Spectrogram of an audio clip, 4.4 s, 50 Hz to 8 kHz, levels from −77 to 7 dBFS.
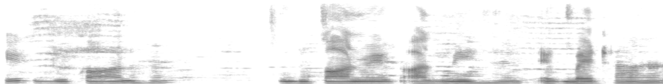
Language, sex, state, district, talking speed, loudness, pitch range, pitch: Hindi, female, Bihar, Bhagalpur, 150 wpm, -32 LUFS, 160-180 Hz, 170 Hz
